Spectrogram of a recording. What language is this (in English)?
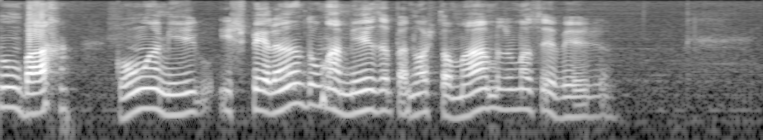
Portuguese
